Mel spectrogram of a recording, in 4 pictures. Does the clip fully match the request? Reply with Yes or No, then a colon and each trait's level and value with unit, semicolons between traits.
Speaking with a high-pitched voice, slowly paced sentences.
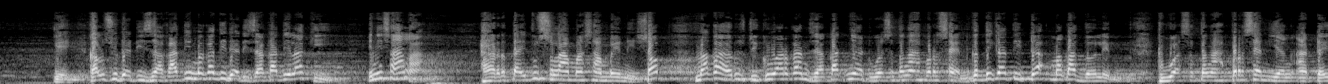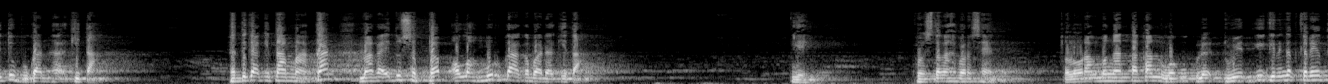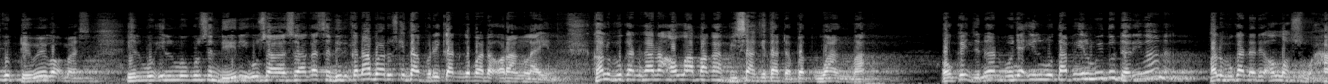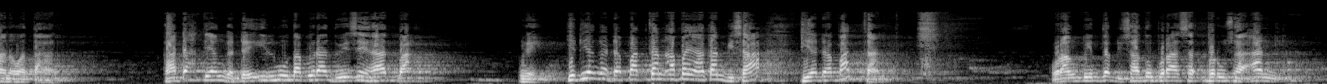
No: high, 205 Hz; fast, 140 wpm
